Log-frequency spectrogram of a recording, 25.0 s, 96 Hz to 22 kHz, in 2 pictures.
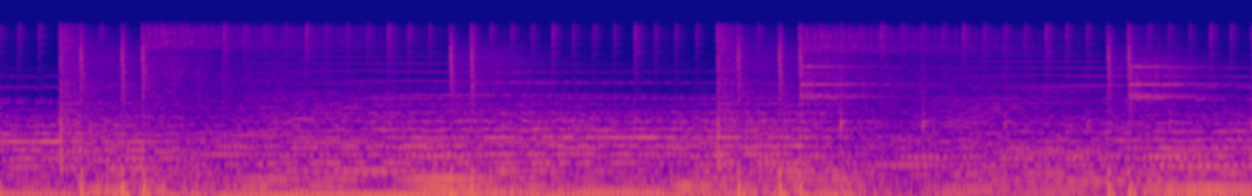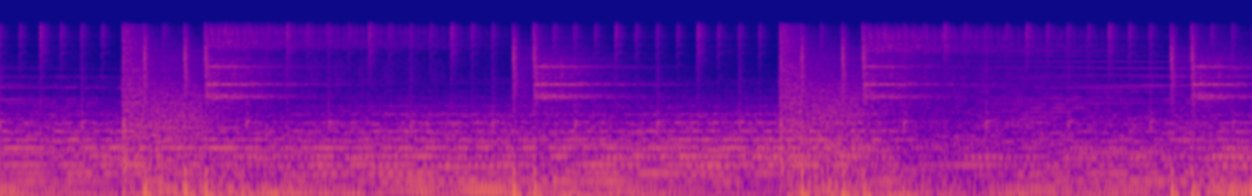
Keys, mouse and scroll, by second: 0.2 click, 1.5 shift+click, 1.8 middle click, 2.1 shift+click, 2.2 middle click, 2.9 ctrl+KP_Add, 3.2-4.3 drag, 4.3 ctrl+z, 4.6 click, 5.8 click, 7.3 click, 7.8 click, 8.5 click, 9.4 click, 11.2 middle click, 11.6 click, 12.0 middle click, 12.6 click, 13.4 click, 15.2 middle click, 15.7-16.3 scroll up 5, 16.3 middle click, 16.9 click, 17.6-18.7 drag, 19.3 shift+click, 19.4 middle click, 19.7 shift+click, 20.4 middle click, 21.2 scroll up 3, 21.4 shift+middle click, 21.8 scroll up 2, 22.0 shift+click, 22.3 middle click, 22.7 middle click, 23.1 shift+click, 23.1 middle click, 23.4 scroll down 1, 23.7 shift+click, 23.9-24.4 scroll down 4, 24.4-25.0 drag.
